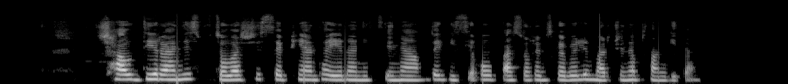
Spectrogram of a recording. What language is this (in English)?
Georgian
